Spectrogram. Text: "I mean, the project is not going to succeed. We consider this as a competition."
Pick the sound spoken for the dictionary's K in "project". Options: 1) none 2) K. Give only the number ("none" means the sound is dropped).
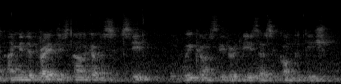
1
